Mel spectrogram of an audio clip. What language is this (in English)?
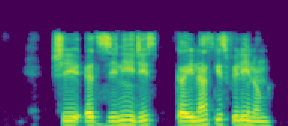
Esperanto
